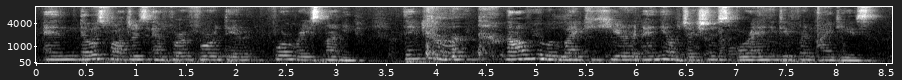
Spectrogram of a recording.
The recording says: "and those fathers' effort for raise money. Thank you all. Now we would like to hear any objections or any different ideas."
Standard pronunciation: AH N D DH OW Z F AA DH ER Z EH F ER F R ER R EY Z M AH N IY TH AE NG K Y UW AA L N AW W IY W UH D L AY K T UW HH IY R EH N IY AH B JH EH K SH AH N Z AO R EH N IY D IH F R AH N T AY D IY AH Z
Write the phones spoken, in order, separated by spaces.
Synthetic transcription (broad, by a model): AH N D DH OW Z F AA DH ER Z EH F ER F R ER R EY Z M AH N IY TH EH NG K Y UW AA N AW W IY W UH D L AY K T UW HH IY R EH N IY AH B JH EH K SH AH N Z AO R EH N IY D IH F R AH N T AY D IY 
